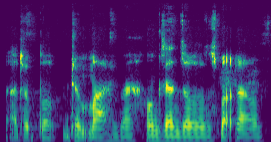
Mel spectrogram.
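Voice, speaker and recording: Man, mid-range voice, rambling and easygoing in a relaxed live-stream chat. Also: medium pitch, fast talker, muffled recording. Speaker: co-host of a live reaction stream. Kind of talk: casual chat.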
